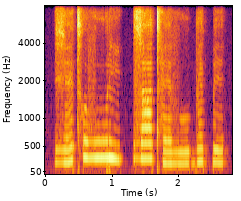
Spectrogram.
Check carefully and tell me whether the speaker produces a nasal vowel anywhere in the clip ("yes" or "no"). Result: yes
